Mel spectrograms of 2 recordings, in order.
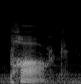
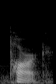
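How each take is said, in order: First: The R after the vowel is silent. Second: The R after the vowel is pronounced. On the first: "And if you're a Brit, or I guess with that with the accent" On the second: "So, in America"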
